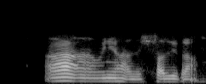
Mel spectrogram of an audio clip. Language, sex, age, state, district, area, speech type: Kashmiri, male, 18-30, Jammu and Kashmir, Kulgam, rural, conversation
